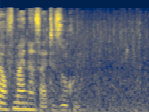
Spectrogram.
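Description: A young woman speaks briefly and calmly.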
